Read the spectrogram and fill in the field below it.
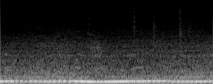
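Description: A supercharged 850-horsepower 1963 Chevrolet Nova, driven hard, gives off a loud, steady, low engine drone that holds at a near-constant pitch for about two seconds, with no speech.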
